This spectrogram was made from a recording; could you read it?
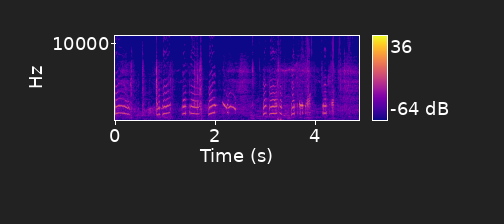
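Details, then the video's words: Scaly-breasted lorikeet kept as a pet, talking and swearing while playing with his toy: rapid, chattering speech-like syllables with rising and falling tones, delivered in quick bursts with brief gaps and a low thump midway. "Scaly breast lorikeet talking"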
